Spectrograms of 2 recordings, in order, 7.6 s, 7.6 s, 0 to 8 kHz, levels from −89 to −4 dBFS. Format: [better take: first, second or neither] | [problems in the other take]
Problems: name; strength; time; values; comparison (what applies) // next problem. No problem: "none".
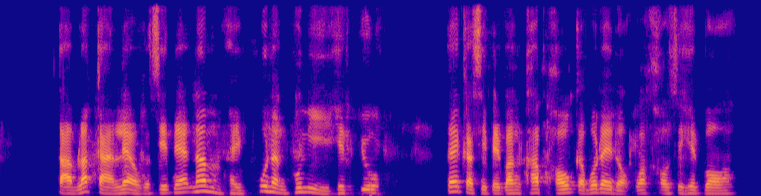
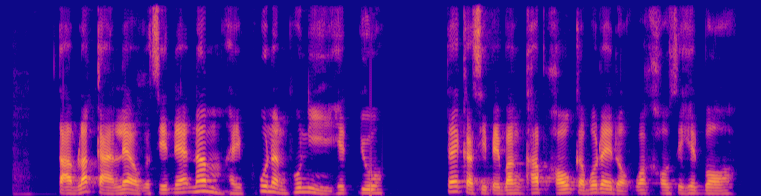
second | noise reduction (neural mask model Resemble Enhance denoiser)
